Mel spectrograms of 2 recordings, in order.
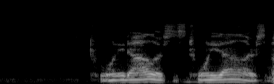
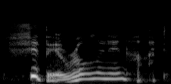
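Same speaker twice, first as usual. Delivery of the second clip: singsong callout; slower than usual. Pretend. Driver calls out order.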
